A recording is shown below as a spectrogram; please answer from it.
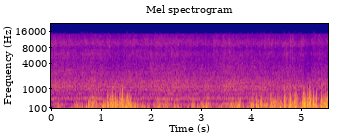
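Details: Close, loud buzzing of honey bees gathering pollen, a dense low hum rising and falling in waves as bees move near, loudest at the start and again toward the end.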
